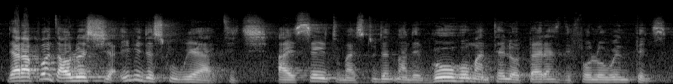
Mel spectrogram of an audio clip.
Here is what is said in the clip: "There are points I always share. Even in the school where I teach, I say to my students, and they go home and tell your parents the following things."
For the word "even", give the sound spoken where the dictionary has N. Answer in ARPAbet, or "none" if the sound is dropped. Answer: N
